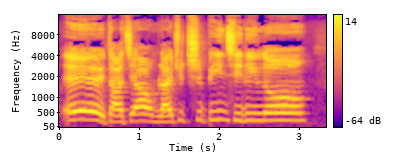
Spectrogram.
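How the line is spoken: Shouting. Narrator (Chinese): 外公大喊说

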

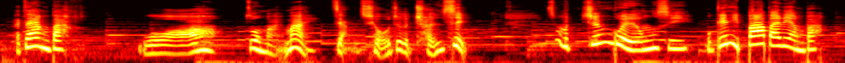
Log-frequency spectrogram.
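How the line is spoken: Shocked, serious. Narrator (Chinese): 收起笑脸，他震惊地说

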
